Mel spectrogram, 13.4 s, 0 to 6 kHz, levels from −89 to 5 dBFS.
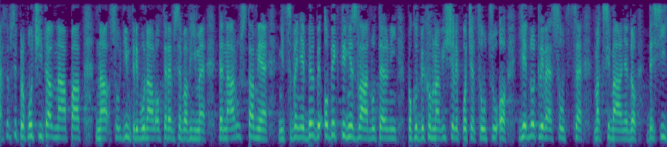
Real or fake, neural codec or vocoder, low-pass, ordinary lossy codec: real; none; 5.4 kHz; none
